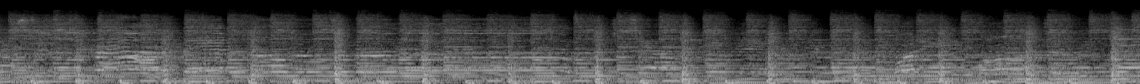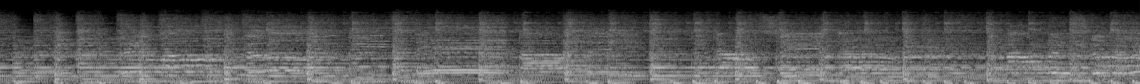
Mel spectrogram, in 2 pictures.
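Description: Live rock band playing a song, with drums, bass and guitar and a singing voice, recorded on cassette.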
